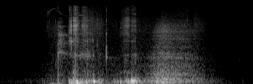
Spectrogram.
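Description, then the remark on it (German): A single sneeze erupts, a loud, noisy burst with a sharp snorting attack that trails off into a breathy exhale over about a second and a half. No one speaks. “Gesundheit.”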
